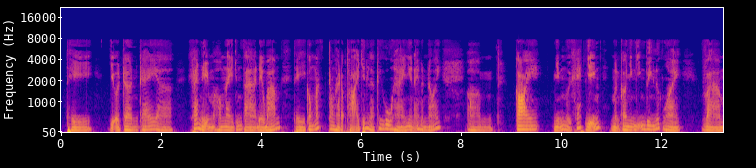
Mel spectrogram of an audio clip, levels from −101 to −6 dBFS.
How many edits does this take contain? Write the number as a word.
one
